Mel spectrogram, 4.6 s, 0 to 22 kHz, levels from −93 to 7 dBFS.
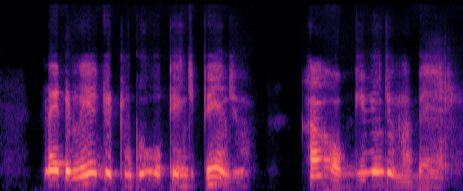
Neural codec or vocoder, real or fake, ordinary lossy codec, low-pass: codec, 44.1 kHz, 2.6 kbps, DAC; fake; none; 19.8 kHz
